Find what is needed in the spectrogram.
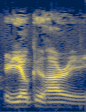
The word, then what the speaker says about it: Jokiharju: And then that, I can't pronounce his last name yet. – It's Jokiharju. – Jokiharju, yeah.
